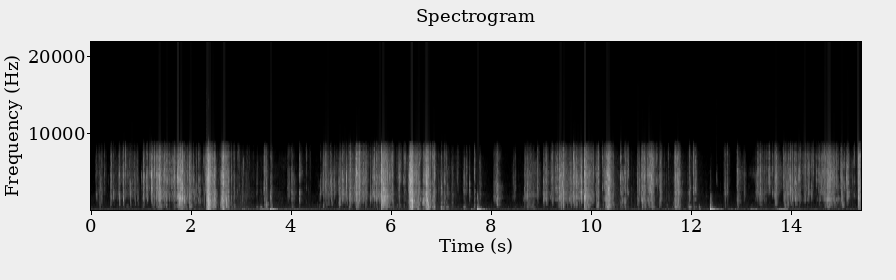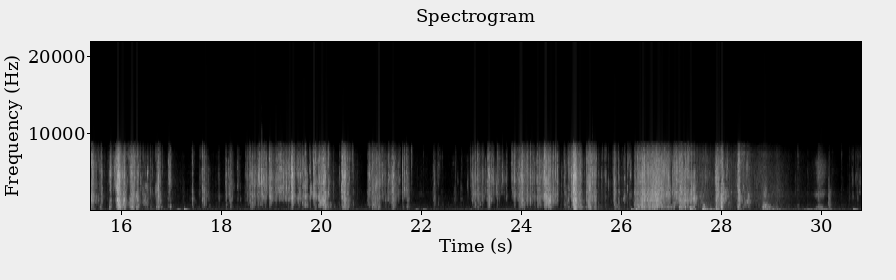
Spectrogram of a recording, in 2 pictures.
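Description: Trading-card pack wrappers being torn open and crinkled while the cards are handled, in irregular bursts a second or two long with short pauses between them. A faint steady hum runs underneath.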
